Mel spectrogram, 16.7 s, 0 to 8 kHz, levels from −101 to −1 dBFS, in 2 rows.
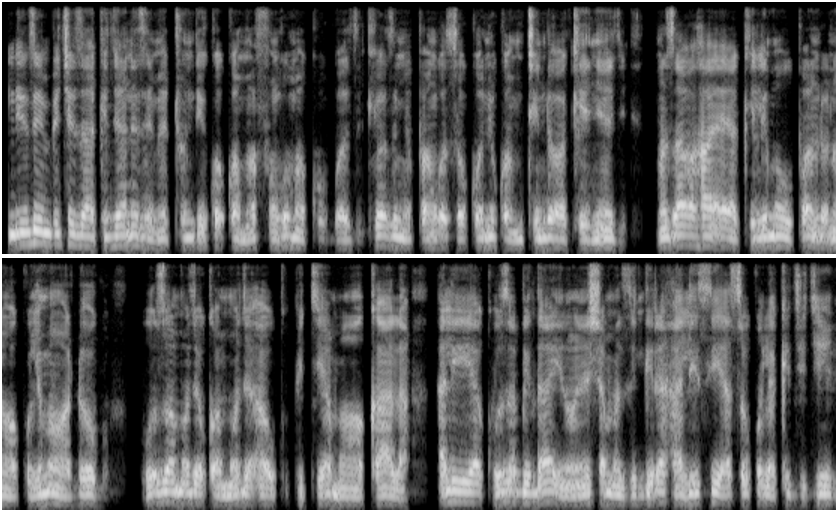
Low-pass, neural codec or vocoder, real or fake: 7.2 kHz; vocoder, 44.1 kHz, 80 mel bands, Vocos; fake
